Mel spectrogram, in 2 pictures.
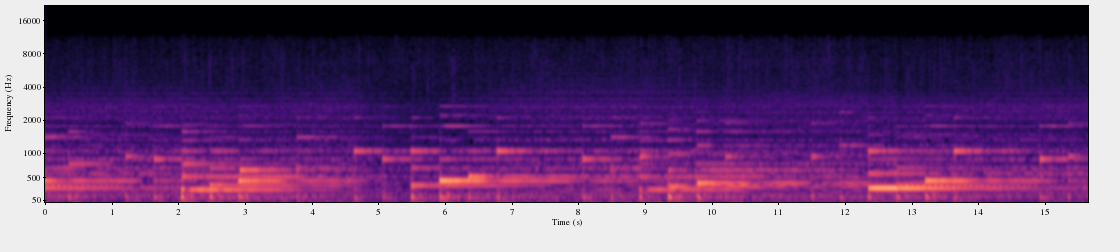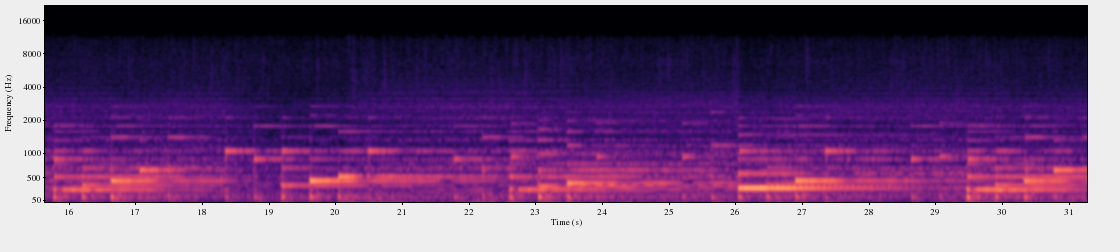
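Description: Slow, soft solo piano playing held chords and notes, each struck roughly every two to three seconds and left to ring and fade, over a steady bed of rain sounds.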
